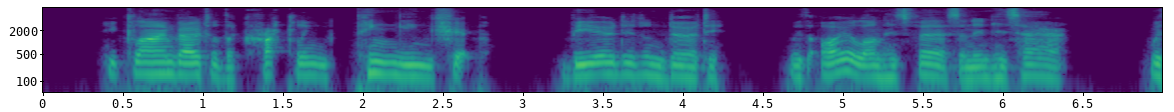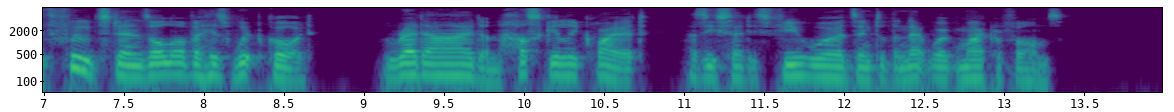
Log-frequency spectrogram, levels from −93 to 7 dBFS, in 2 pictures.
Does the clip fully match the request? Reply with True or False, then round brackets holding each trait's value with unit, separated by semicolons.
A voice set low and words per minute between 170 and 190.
True (130 Hz; 180 wpm)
